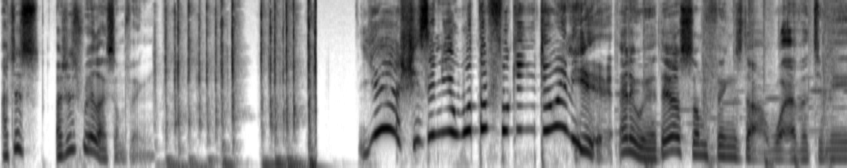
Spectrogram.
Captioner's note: typing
